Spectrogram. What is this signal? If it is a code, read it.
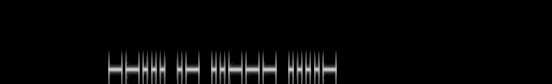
Morse code, heard as a keyed tone, about 28 wpm, 700 Hz. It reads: 7A24
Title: Common Cut Numbers - 4-Digit 28wpm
